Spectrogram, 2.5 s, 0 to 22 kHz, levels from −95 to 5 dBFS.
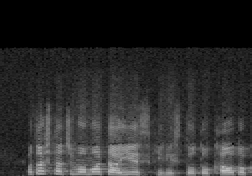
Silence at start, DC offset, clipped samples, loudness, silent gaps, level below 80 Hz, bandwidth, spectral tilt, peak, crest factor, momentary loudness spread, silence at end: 0.3 s; under 0.1%; under 0.1%; -29 LUFS; none; -80 dBFS; 16 kHz; -0.5 dB/octave; -10 dBFS; 18 dB; 10 LU; 0 s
